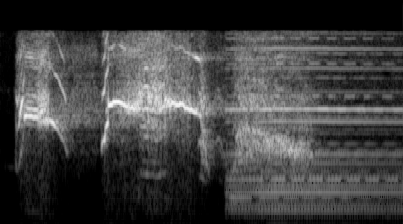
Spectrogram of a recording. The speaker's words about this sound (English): It had happened while we were talking. The scream came from the bridal chamber.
